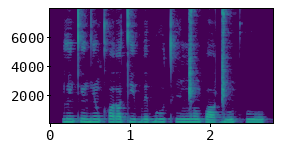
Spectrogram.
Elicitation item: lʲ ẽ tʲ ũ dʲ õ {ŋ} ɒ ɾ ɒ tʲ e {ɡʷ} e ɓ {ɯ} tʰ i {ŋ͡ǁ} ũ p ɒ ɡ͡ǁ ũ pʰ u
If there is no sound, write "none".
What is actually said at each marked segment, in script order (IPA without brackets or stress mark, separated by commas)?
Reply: kʰ, b, u, ŋ͡ǁ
